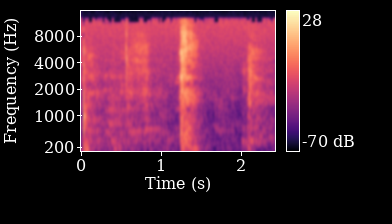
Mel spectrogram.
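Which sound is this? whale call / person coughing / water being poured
person coughing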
